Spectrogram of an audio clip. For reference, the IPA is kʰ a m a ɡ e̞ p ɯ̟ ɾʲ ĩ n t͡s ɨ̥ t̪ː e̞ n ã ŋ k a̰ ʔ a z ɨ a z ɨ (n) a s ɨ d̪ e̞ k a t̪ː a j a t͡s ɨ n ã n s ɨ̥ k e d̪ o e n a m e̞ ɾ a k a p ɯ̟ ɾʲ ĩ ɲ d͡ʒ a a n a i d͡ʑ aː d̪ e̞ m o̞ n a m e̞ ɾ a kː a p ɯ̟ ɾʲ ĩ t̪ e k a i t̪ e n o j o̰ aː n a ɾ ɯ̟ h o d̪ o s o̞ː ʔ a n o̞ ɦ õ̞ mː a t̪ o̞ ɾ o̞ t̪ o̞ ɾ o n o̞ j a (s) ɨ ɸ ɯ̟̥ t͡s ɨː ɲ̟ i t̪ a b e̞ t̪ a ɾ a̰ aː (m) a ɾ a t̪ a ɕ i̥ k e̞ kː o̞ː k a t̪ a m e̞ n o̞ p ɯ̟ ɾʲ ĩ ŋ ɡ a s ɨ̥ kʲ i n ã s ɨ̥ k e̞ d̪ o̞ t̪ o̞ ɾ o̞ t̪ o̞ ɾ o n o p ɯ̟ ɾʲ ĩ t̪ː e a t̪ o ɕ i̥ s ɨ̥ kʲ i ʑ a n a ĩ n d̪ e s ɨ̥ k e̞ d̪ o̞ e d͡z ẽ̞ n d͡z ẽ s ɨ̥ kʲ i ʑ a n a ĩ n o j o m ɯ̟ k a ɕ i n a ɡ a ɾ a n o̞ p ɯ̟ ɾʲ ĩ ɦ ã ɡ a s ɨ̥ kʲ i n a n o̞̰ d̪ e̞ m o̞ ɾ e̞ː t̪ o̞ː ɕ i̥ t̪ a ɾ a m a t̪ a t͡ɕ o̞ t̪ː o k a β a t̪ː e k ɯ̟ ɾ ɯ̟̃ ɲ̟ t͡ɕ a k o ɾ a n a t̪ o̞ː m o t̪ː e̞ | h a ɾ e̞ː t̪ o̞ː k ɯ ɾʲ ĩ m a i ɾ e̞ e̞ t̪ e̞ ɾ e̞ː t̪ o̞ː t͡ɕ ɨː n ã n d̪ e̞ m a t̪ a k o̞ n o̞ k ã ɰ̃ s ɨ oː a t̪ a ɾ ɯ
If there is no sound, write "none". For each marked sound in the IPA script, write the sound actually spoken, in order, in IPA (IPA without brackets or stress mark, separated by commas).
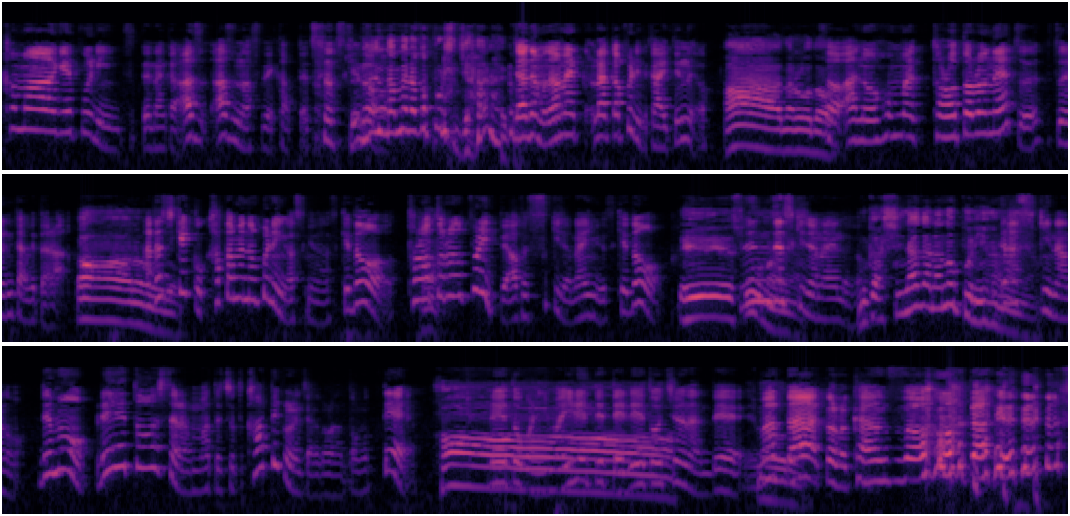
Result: n, t͡s, n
